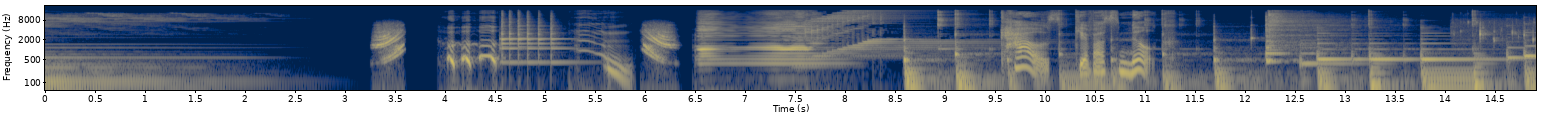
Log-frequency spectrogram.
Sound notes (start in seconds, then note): 4.0 giggling; 4.6 bell ringing; 6.5 harmonica plays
